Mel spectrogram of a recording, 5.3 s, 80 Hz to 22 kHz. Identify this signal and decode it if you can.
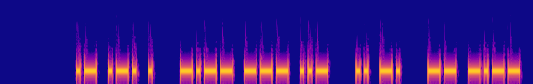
Morse code, heard as a keyed tone, about 32 wpm, 700 Hz. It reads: ARE YOU IN MY
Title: Sentences from Top 1000 Words - Review Part 2 - 30wpm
